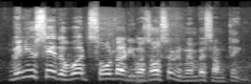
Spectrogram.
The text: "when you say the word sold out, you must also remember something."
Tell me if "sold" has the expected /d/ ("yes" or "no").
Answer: yes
